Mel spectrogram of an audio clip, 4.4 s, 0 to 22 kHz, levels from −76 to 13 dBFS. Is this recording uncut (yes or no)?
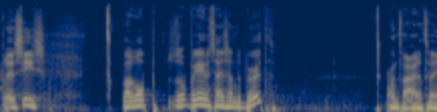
no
